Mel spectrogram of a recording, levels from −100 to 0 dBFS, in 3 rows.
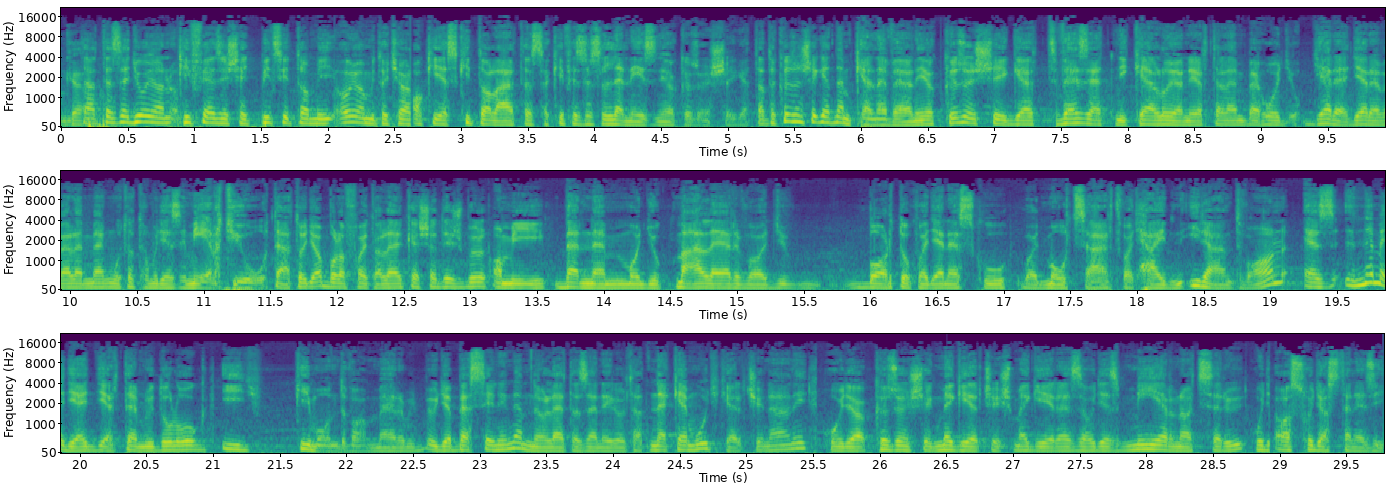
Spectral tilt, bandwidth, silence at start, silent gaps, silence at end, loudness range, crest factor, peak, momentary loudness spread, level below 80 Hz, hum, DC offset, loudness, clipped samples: -4.5 dB/octave; 16 kHz; 0 s; none; 0 s; 2 LU; 16 dB; 0 dBFS; 6 LU; -34 dBFS; none; under 0.1%; -16 LUFS; under 0.1%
